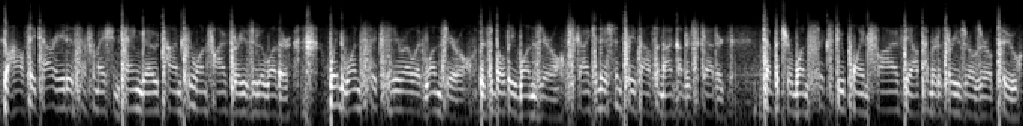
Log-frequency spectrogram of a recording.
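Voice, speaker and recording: A man reading an airport weather and runway bulletin over aircraft radio, reciting numbers and aviation codes in a steady way. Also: mid-range voice, fairly quick. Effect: airport weather information broadcast over aircraft radio. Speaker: recorded airport information announcer. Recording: muffled radio audio with faint hiss.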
